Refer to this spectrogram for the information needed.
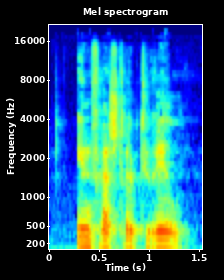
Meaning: infrastructural
- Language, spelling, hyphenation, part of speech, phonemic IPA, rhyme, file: Dutch, infrastructureel, in‧fra‧struc‧tu‧reel, adjective, /ˌɪn.fraː.strʏk.tyˈreːl/, -eːl, Nl-infrastructureel.ogg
